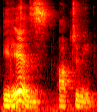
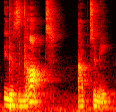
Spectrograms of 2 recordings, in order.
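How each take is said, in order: First: Said in the usual way. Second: Low, slow "it is not up to me" fading out; stress on not. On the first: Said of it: "O que você tinha visto". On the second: Shown as a demonstration. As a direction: lean on "not", slowing down. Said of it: "Se eu quero negar". (ênfase no "not", devagar e baixo)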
